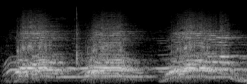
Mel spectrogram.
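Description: Live soul vocals: a woman belting two long, held sung phrases through a PA with crowd voices, the drums and band largely dropped out.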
